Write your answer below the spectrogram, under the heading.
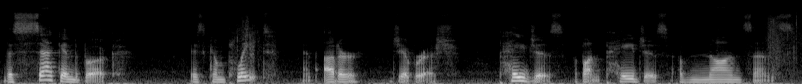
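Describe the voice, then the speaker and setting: A man narrating a video game playthrough in character, telling it as a first-person story in a measured way. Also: mid-range voice, very animated, vocal fry, mellow.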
